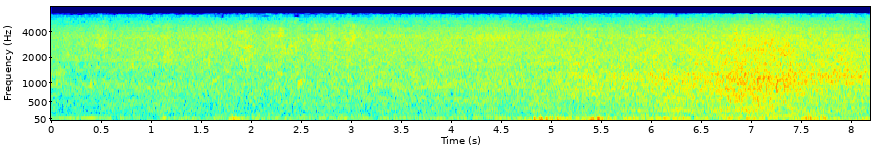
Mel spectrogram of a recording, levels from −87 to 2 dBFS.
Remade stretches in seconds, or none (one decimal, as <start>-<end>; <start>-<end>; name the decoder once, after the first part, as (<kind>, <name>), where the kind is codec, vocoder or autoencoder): 0.0-1.6 (autoencoder, DAC-VAE); 3.2-5.2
